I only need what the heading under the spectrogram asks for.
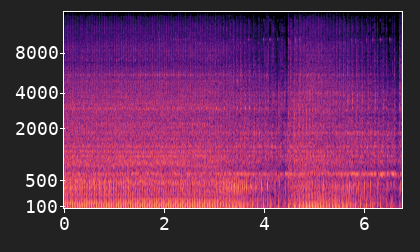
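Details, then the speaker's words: Troybilt Pony tiller, 5 hp Briggs & Stratton, unused for years, after first carburetor clean: uneven surging single-cylinder thumping about three per second; main jet still clogged, later cleared mechanically. "I had to disassemble the carburetor again because it still wasn't working properly and I soaked it in submerged the whole carburetor and brake cleaner and blew it back off with air but when I would apply air pressure to this main nozzle I didn't hear any air flowing to the inside so I had to mechanically clean the tip"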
